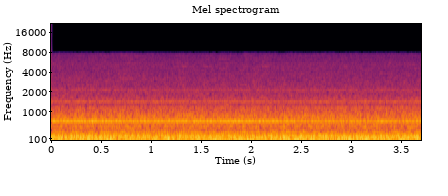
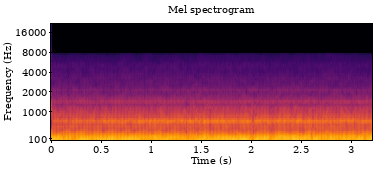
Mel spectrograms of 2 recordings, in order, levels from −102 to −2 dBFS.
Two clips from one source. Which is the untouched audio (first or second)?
first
